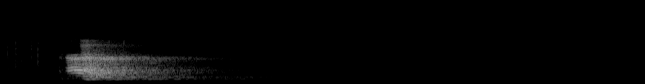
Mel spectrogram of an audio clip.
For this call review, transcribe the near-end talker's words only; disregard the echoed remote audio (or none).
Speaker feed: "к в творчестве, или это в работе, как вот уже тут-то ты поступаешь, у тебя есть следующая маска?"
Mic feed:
А,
